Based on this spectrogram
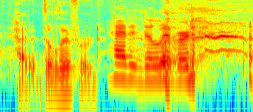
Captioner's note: laughing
